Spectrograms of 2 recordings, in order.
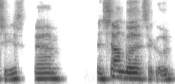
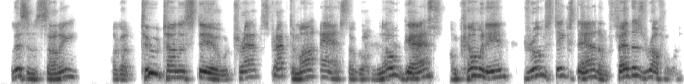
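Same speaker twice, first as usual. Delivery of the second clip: put-on American drawl with drawn-out vowels. Quoting what a man said, in an American drawl. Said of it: "he says in American drawl".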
